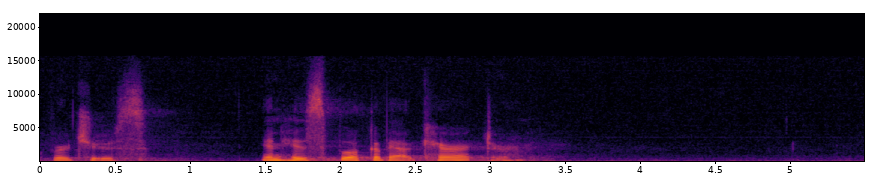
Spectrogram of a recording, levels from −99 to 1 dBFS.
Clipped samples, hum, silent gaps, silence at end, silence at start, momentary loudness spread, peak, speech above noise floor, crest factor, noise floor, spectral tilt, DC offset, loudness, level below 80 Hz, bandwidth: under 0.1%; none; none; 2.1 s; 0.1 s; 18 LU; -18 dBFS; 34 dB; 20 dB; -70 dBFS; -6 dB/octave; under 0.1%; -36 LUFS; -66 dBFS; 15 kHz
